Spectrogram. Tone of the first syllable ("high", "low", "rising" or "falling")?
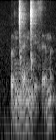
rising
